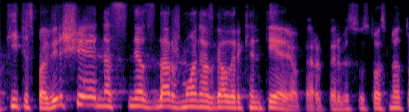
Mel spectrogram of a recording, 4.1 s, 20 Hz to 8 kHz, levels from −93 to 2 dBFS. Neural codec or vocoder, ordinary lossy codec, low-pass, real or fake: vocoder, 44.1 kHz, 128 mel bands, Pupu-Vocoder; Opus, 24 kbps; 7.2 kHz; fake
